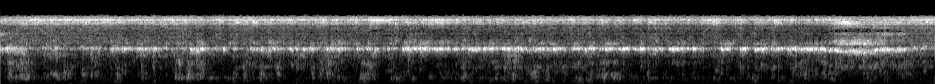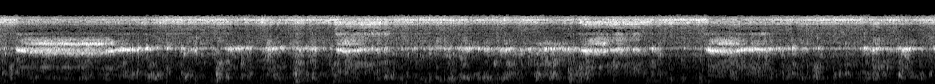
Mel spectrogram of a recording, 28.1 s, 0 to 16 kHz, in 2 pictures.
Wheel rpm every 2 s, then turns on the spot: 230, 230, 230, 230, 230, 230, 230, 220, 230, 230, 230, 230, 230, 230.
none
